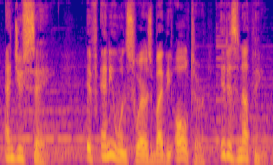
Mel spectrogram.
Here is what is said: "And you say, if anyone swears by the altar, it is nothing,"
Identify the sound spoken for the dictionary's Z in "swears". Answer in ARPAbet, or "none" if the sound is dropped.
Z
